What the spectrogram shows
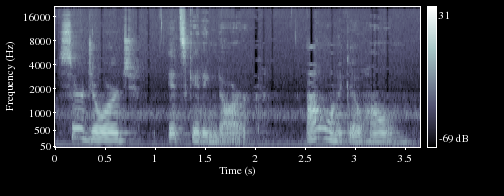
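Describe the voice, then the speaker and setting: A woman voicing a young, gentle boy dragon in a storybook, plaintive and downhearted. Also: on the low side, wildly swooping pitch, takes it slowly, gravelly, slight background noise, heavily acted, poor audio.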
